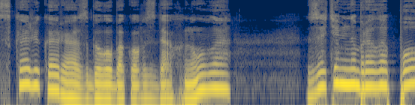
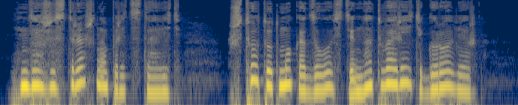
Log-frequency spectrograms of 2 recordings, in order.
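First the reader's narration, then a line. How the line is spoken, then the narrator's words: Apologetic. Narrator (Russian): извиняющимся тоном проговорила я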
